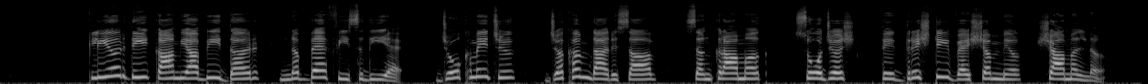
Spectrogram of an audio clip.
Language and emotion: Dogri, neutral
